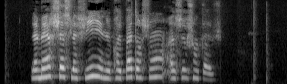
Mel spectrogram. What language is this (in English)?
French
